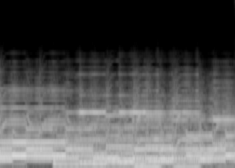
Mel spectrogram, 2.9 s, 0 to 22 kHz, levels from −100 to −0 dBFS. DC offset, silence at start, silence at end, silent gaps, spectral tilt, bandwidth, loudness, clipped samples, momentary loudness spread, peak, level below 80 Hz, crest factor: under 0.1%; 0 s; 0 s; none; -12.5 dB/octave; 4 kHz; -21 LUFS; under 0.1%; 3 LU; -10 dBFS; -34 dBFS; 10 dB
